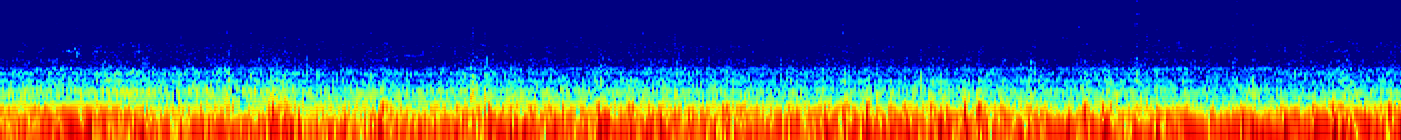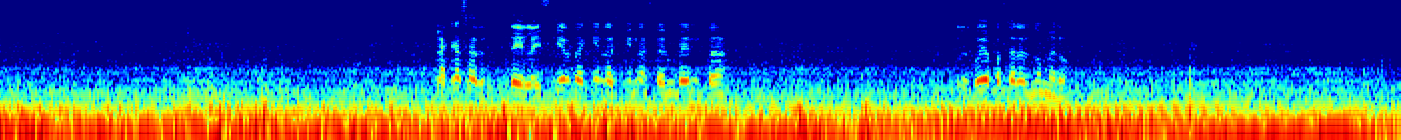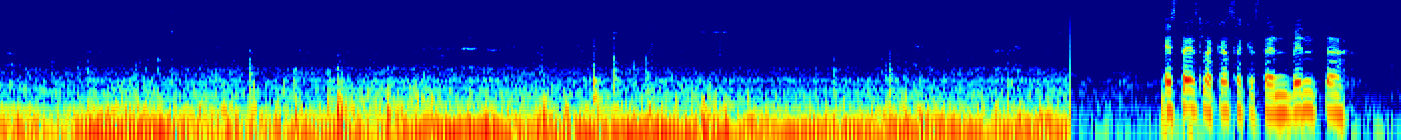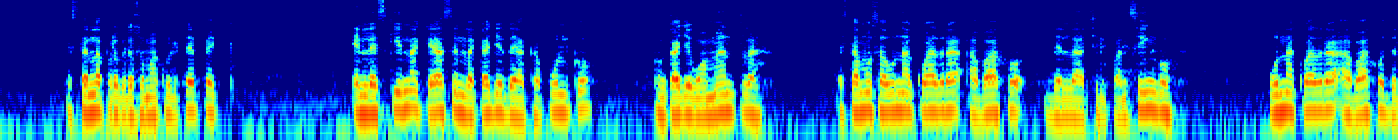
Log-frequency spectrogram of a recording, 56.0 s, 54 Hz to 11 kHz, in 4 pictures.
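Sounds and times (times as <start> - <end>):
car rumbling over cobblestones: 0.0 - 47.8.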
